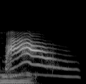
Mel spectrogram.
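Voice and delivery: high, falling meow; cat meow. Pretend. Friend meowing into the mic, high cat meow. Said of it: "stop fucking meowing into the".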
